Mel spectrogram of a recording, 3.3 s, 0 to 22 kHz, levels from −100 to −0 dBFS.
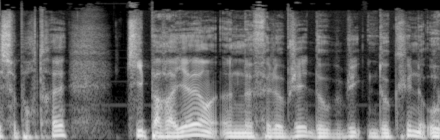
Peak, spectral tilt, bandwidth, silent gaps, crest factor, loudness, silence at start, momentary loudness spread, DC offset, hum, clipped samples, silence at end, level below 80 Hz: -2 dBFS; -5.5 dB/octave; 20 kHz; none; 12 dB; -15 LUFS; 0 s; 7 LU; under 0.1%; none; under 0.1%; 0 s; -34 dBFS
